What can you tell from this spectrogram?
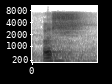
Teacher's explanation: اش جب بولتے ہیں تو آواز کے پھیلاؤ کے ساتھ ساتھ ہوا کا نکلنا بھی تھوڑا تھوڑا محسوس ہوتا ہے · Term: سانس کا جاری ہونا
